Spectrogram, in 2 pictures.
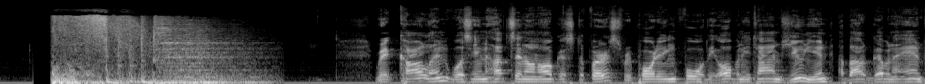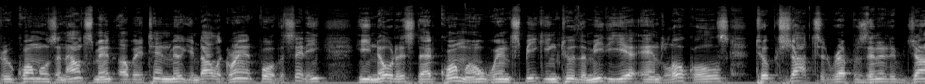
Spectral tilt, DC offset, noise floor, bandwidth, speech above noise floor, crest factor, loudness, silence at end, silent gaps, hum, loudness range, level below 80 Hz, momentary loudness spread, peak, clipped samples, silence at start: -5 dB/octave; under 0.1%; -40 dBFS; 16.5 kHz; 21 dB; 18 dB; -19 LUFS; 0 s; none; none; 3 LU; -28 dBFS; 7 LU; 0 dBFS; under 0.1%; 0 s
